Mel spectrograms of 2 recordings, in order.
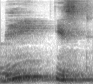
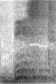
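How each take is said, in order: First: The word is said as two syllables. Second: The word is said as one syllable. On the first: The speaker calls it right. "উচ্চারণ হবে বি ইস্ট। এখানে দুইটা syllable" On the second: The speaker calls it wrong. "এর উচ্চারণ বিস্ট না"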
